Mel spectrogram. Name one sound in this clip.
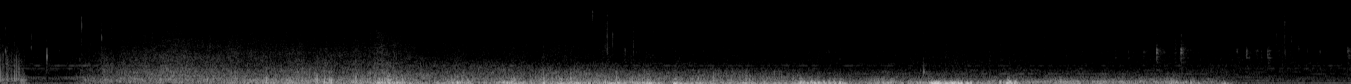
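Hands rub a fluffy cover over a microphone with a soft, deep rumble.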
